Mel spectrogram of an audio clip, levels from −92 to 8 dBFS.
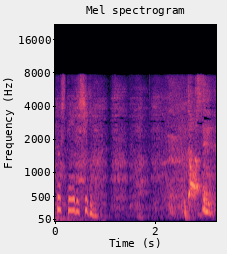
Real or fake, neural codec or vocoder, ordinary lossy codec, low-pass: real; none; none; none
